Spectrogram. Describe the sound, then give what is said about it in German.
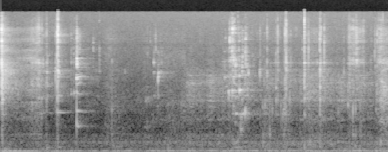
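Water being poured and sipped, heard as faint liquid splashes and a few brief soft clinks over a quiet background, with no talking. “Und ich muss mal einen Schluck Wasser nehmen.”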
